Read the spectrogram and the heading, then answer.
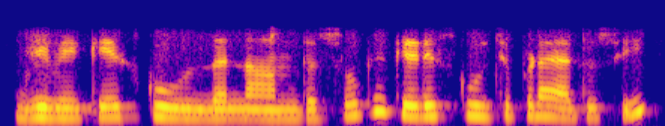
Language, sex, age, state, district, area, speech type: Punjabi, female, 45-60, Punjab, Jalandhar, urban, conversation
